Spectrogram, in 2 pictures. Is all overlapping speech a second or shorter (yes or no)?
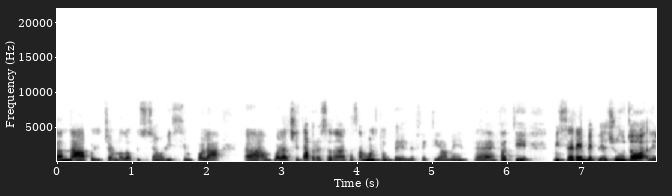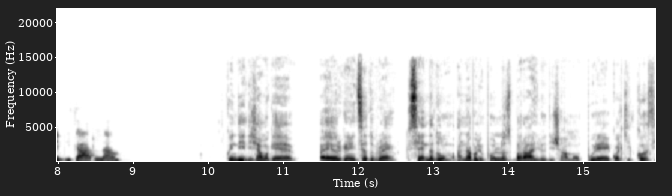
yes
